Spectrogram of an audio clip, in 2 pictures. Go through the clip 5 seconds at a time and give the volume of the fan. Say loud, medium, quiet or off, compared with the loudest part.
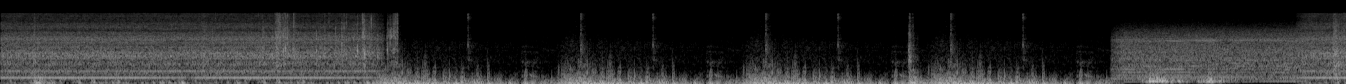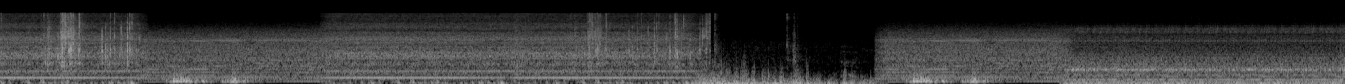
loud, medium, loud, loud, loud, loud.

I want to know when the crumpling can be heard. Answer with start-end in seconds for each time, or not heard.
2.0-4.0, 13.3-14.9, 18.6-20.6.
